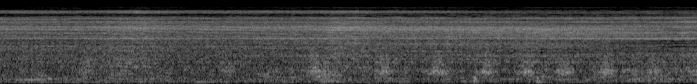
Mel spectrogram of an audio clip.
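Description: A model steam locomotive hisses steadily as it chuffs slowly along.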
